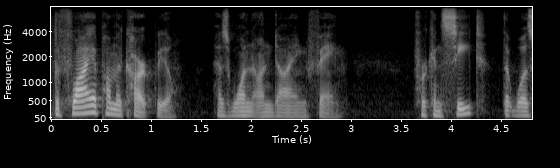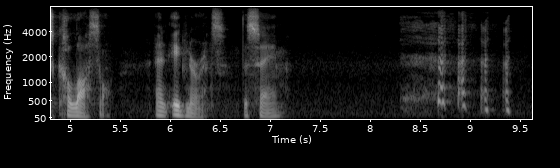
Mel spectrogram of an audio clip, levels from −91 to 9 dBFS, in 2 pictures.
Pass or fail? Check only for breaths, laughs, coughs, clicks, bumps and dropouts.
fail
